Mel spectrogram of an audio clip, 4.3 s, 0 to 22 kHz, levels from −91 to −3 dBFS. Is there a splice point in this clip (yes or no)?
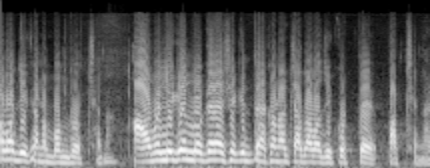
yes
